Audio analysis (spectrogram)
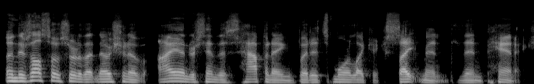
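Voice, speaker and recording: Low-voiced man hosting, dry close sound. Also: quick pace, fairly bright tone, no room sound. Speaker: podcast host. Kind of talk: conversational interview.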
